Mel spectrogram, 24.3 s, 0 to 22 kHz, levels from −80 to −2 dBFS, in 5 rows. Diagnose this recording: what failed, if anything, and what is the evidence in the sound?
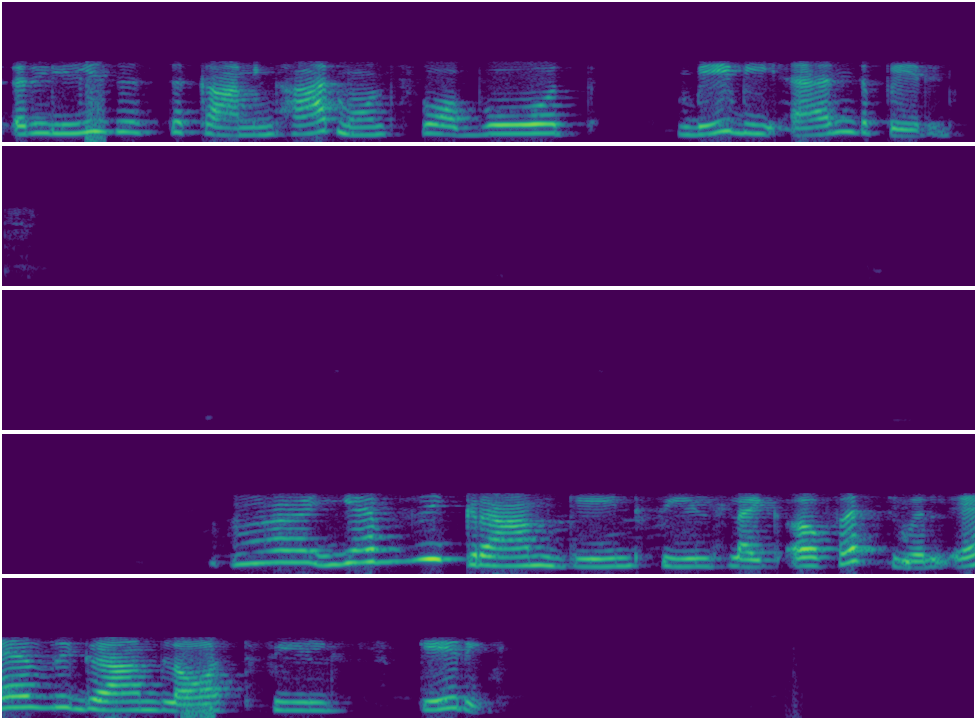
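Bluetooth CVSD headset codec, throughout, at the codec stage. The audio is confined to roughly 250 Hz to 3.4 kHz, with plainly audible granular hiss and roughened sibilants. The one-bit-per-sample up/down coding, with an adaptive step that lags fast high-frequency changes, fits a 64 kbit/s CVSD link.

Bit errors on a Bluetooth voice link, at the radio-link stage, occur at 0.42 to 0.54 s just before "the calming hormones for", at 20.36 to 20.53 s before "feels scary", and at 23.40 to 23.44 s. Each is a brief rushing crackle without sharp clicks. That fits an error rate of about 1.5 to 2 percent, since every flipped CVSD bit shifts the signal by one step, whose size grows with the speech level, and the error quickly decays.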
